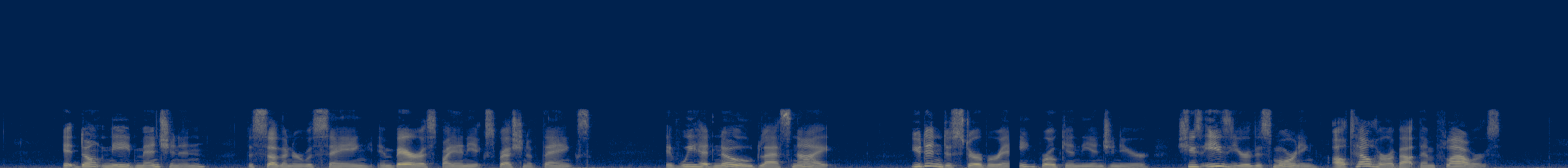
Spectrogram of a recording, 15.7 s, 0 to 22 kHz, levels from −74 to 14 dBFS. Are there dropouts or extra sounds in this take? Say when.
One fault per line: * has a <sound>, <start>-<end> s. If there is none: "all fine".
* has a dropout, 10.1-10.2 s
